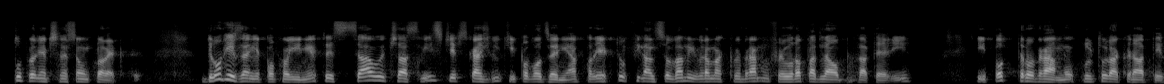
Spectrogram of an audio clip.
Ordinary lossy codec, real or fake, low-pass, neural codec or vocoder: none; fake; none; codec, 16 kHz, 1 kbps, FreqCodec, larger model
